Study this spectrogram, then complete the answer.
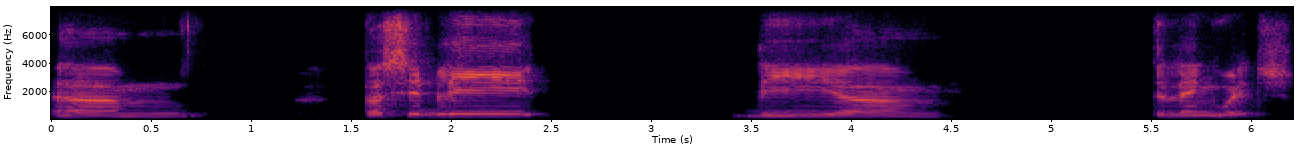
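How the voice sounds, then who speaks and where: A man with a French accent talks at a very slow pace, with long, frequent pauses. His medium-pitched voice has lively intonation. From France. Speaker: panelist, former international student. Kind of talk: panel talk. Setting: video call.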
